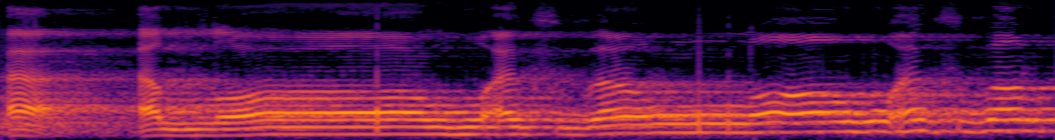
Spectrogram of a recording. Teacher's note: Allah pakai a dulu jangan pakai o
